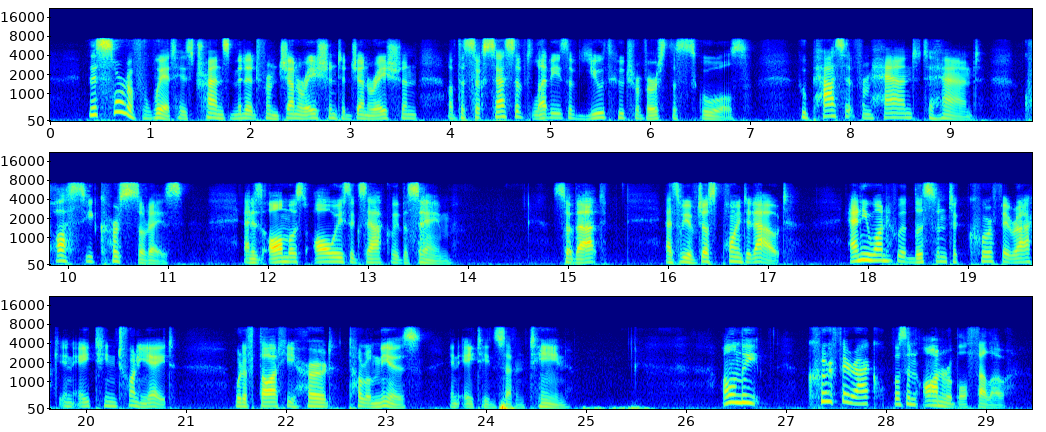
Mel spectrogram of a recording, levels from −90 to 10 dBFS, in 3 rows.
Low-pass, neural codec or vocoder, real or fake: 7.2 kHz; codec, 16 kHz, 0.8 kbps, ZipCodec; fake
